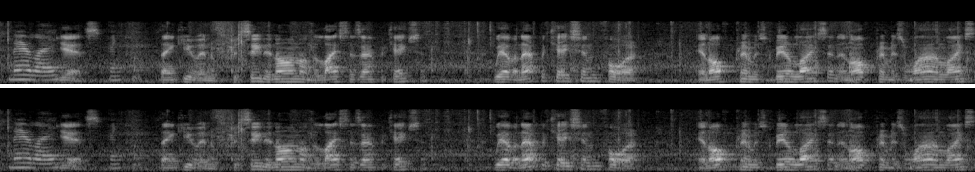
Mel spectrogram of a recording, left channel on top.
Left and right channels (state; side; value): normal; both; correlation 0.86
